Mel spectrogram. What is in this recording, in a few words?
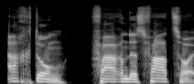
Voice Alarm DE; blaxtair solutions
